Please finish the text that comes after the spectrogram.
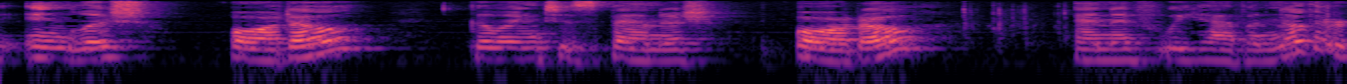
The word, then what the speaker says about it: oro: Spanish single R so the word for gold is Oro so listen to Otto in English and Otto in Spanish it's really the same thing Oro Otto that's the Spanish single r in English when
